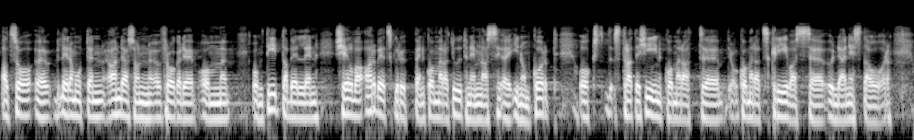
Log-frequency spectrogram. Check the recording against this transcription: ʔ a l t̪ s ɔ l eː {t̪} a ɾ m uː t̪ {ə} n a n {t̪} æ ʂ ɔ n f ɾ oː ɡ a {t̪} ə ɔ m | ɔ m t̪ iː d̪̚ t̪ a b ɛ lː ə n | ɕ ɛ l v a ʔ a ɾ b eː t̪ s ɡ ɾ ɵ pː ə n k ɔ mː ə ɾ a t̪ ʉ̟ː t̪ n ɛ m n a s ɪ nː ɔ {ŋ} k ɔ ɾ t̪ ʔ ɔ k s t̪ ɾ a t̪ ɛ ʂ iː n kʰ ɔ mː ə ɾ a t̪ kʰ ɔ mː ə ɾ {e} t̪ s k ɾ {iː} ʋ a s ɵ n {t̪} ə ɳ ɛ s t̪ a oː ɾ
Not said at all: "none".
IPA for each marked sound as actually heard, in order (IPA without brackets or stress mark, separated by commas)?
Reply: d̪, ə, d̪, d̪, m, a, iː, d̪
